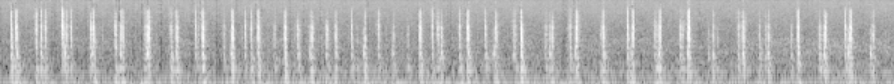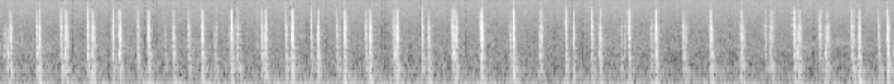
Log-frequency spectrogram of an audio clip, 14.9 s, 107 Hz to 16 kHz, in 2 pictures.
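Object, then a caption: Wooden chess board. Long nails tap rapidly with both hands across the surface of a large, flat wooden chess board with inlaid squares. The result is a steady, quiet patter of short, dry clicks with almost no ring, carried over a low-heavy body that sits around 270 Hz.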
